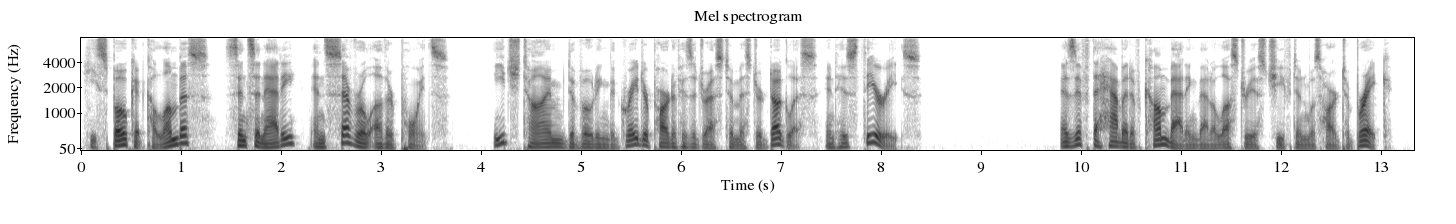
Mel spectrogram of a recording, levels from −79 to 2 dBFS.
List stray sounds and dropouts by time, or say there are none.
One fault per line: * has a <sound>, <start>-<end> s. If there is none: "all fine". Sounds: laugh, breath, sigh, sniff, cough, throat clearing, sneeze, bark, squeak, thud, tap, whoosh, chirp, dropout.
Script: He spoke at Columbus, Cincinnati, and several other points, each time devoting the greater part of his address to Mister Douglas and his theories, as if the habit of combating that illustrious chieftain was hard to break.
all fine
